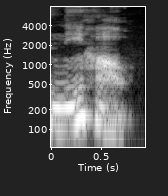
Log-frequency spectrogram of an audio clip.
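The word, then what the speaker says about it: 你好: On hao, it's also a third tone, but it's this second hao is pronounced as a second tone. Remember the rule that we saw in HSK1. When two third tones or falling and rising tones are close to each other or together, one of them is sounded as the second tone.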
